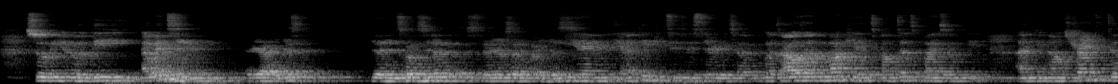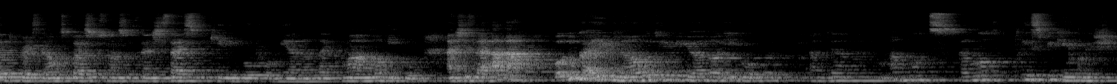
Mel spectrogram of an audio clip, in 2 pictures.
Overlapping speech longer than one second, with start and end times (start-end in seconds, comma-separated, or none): none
